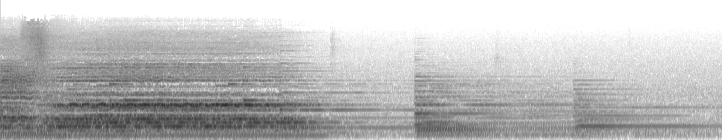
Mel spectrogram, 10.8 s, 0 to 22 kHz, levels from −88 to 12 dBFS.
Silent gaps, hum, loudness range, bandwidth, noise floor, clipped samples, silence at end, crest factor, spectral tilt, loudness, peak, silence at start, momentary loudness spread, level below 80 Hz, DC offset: none; none; 22 LU; 13.5 kHz; -42 dBFS; under 0.1%; 0.65 s; 16 dB; -5 dB/octave; -14 LUFS; 0 dBFS; 0 s; 22 LU; -50 dBFS; under 0.1%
